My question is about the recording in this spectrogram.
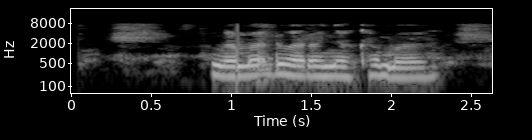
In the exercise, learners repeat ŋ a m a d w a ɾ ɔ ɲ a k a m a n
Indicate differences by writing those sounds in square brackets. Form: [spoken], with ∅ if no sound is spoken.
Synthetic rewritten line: ŋ a m a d w a ɾ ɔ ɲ a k a m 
